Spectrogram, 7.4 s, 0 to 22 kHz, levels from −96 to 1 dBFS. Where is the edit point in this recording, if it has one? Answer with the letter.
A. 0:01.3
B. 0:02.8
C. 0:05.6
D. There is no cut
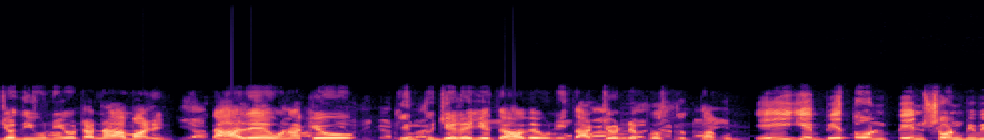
C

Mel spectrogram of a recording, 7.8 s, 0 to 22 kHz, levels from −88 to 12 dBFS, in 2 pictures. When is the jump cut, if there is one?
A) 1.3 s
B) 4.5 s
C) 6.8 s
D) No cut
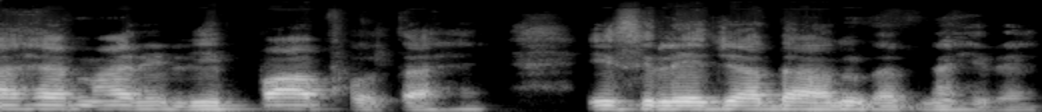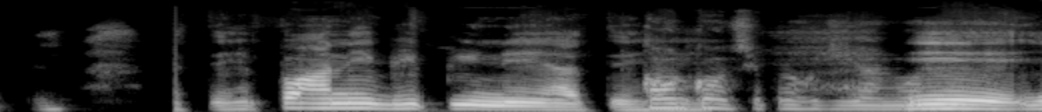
B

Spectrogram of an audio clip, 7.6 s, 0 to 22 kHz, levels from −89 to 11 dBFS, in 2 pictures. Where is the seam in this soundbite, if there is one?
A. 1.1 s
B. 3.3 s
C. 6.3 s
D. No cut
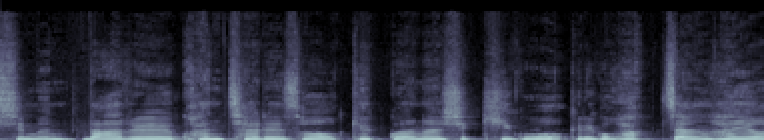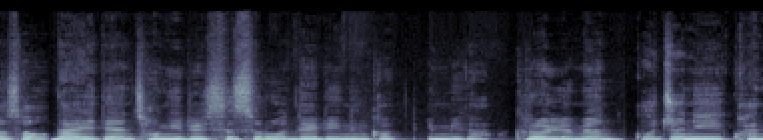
D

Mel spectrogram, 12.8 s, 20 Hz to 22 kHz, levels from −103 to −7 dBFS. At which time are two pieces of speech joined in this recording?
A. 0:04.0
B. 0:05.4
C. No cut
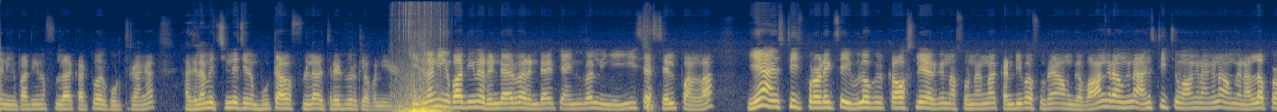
A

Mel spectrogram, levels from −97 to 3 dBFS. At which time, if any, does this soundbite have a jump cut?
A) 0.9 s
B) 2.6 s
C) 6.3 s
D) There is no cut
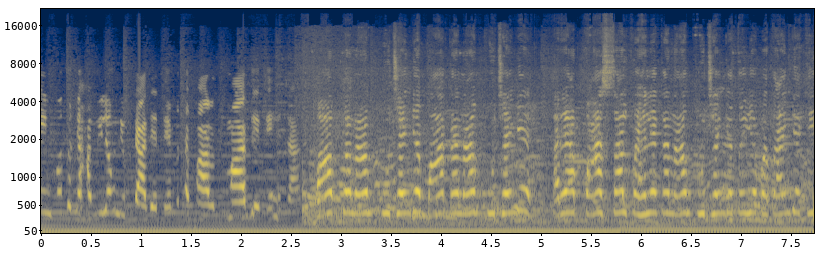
B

